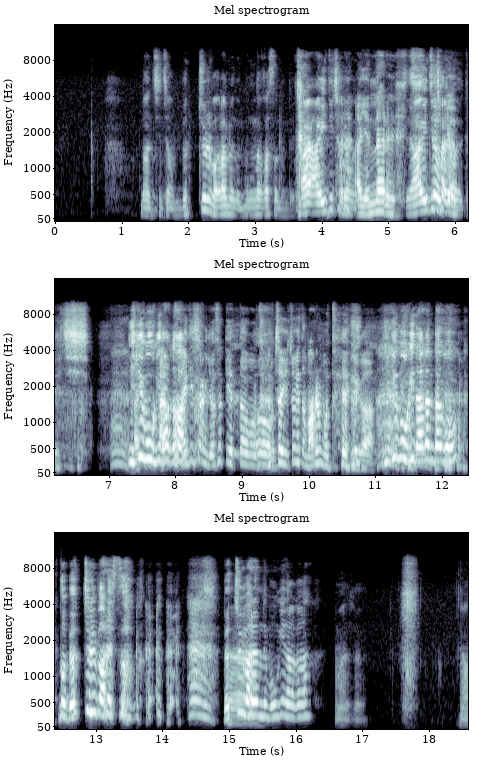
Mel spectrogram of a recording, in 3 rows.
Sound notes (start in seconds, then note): 7.0 laughs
